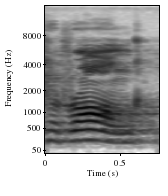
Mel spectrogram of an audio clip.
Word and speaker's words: wrong: When W comes with R, it is silent. Like wrong.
